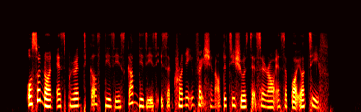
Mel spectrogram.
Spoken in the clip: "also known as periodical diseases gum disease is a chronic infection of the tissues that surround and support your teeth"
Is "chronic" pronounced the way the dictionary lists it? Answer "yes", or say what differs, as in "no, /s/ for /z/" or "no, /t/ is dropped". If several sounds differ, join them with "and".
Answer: yes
